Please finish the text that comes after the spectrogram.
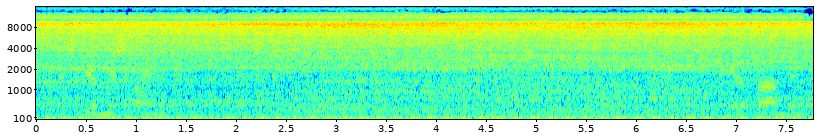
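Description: A Chevy truck engine with an injector circuit fault idles with a misfire, giving a loud, constant, close rumble with uneven pulsing throughout.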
